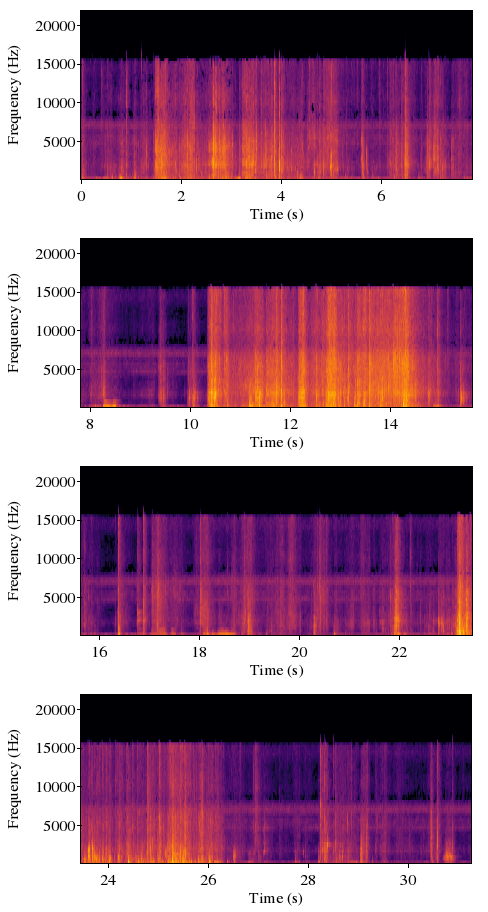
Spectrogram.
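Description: Dry fallen oil palm fronds and undergrowth crackling and rustling under footsteps and handling. The rustling is loudest in two longer stretches, about ten seconds in and again near twenty-three seconds.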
